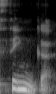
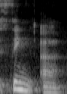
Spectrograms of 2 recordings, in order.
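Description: First: The ng sound is not directly followed by the vowel. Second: The ng sound is directly followed by the vowel. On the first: The speaker calls it wrong. "不是singer" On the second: The speaker calls it right. "是singer"

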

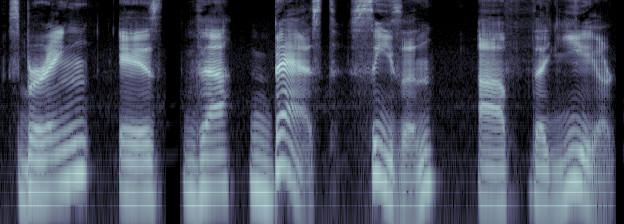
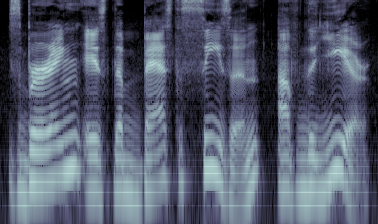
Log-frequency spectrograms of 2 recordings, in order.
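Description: First: It is read slowly. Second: It is read at normal speed.

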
